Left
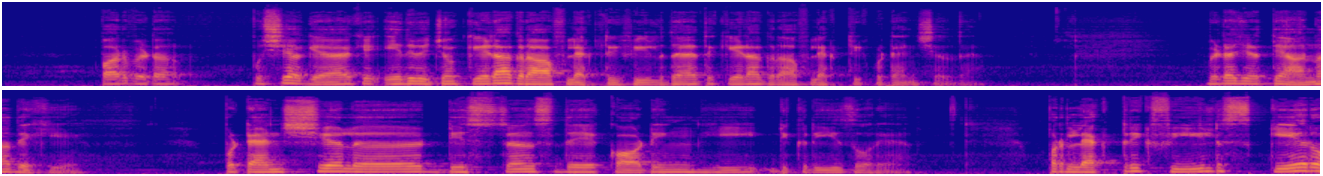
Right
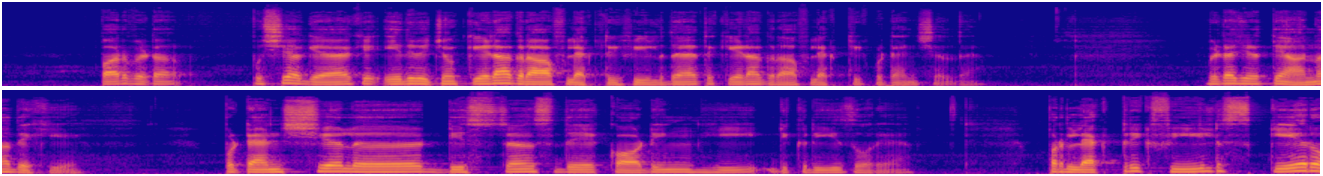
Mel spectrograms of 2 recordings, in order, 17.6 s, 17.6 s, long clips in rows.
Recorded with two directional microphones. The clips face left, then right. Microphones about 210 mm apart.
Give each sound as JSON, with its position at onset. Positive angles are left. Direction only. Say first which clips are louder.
{"t": 0.6, "sound": "speech", "louder": "right 6 dB", "side_deg": -45}
{"t": 8.0, "sound": "speech", "louder": "right 6 dB", "side_deg": -50}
